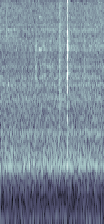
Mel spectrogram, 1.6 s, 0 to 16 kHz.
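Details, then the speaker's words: Laptop hard drive in an external enclosure during a data recovery attempt: steady, quiet high hum with one or two faint light ticks as it spins up normally, then is detected (232 GB) and works. "so let's turn it on and hopefully it'll spin up"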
